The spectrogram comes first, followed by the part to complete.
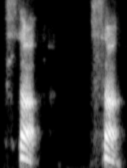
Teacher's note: জিহ্বার যে অগ্রভাগ, সামনের ভাগটা, সেই অংশটা দাঁতে এসে স্পর্শ করবে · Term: দন্ত স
